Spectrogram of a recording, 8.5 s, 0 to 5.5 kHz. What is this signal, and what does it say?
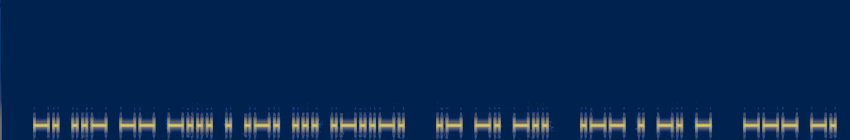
Morse code, heard as a keyed tone, about 25 wpm, 600 Hz. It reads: NUMBERS" AND WENT ON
